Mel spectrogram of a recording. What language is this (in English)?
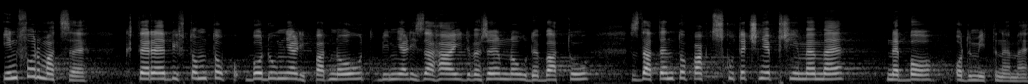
Czech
